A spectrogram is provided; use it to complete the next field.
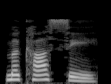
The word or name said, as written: mikasi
